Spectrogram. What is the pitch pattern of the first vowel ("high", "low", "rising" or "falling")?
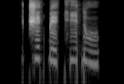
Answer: high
